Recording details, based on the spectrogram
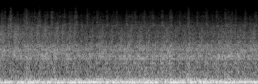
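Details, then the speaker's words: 1966 Chevy Impala 427, hurricane-flooded, starter just replaced: deep, lumpy low rumble that barely holds on; good throttle response but will not idle on its own without the idle kicked up, smoking, owner says not rods. "the engine does not sound good and it's not rods I'm telling you man oh she's got good throttle response but it will not idle on its own like you really got to kick the idle up to keep it"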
